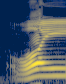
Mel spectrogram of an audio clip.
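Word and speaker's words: غين: বলবো না গ এবং গয়নকে উচ্চারণ করার সময় আমরা ঠোঁট গোল করবো না গ বলবো না দেখুন ভাই গইন জি আরেকবার বলুন গইন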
